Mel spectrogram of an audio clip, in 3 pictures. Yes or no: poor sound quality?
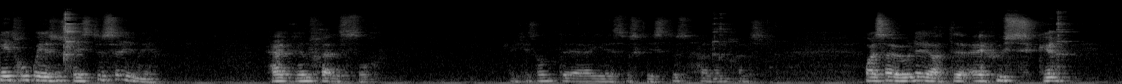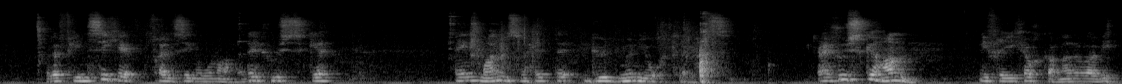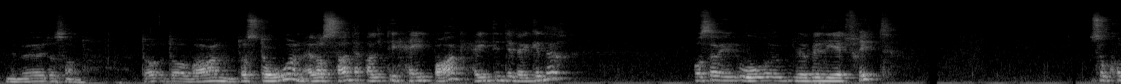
yes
